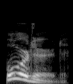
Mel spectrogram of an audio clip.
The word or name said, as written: ordered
